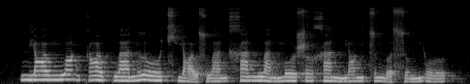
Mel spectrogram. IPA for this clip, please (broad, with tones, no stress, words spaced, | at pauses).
n̪jɑ˦ʊ̯n̪wɑ˥˨ŋkɑ˥˨ʊ̯ pwa˨˦nlo˨˦ʊ̯ t͡ɕʰjɑ̰˨˩ʊ̯swa˨˦nxa˦n wa˨˦nmo˦ʊ̯ʂɤ˦ xa˥˨nn̪jɑ˦ŋ t͡sʊ˥˨ŋɤ̰˨˩ sʊ˨˦ŋ jo˨˦ʊ̯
